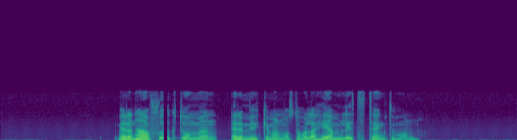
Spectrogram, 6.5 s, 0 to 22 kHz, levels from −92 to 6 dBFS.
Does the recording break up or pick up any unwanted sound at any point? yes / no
yes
